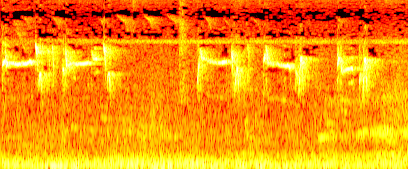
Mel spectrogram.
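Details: Prenjak in energetic song, suited to tutoring other songbirds: sharp downslurred chirps and brief whistled notes repeated in quick pairs and triplets, against a soft constant hum.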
